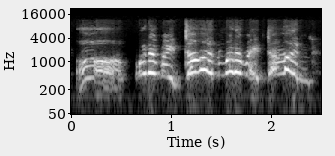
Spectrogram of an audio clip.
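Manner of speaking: high, frantic voice for George; imitating George's panic. Reader voicing George dismayed over the ink mess. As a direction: squeal it like a panicked little monkey. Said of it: "He's like".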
